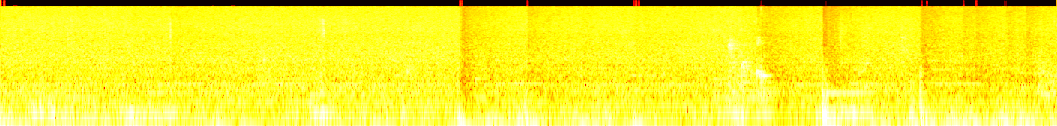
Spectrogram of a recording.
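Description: A steady, loud hiss of noise throughout, with a short vocal sound about seven and a half seconds in.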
